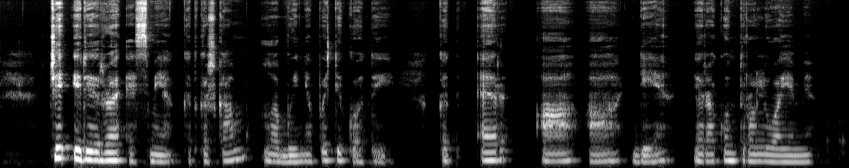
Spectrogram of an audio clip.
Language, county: Lithuanian, Kaunas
